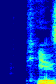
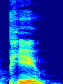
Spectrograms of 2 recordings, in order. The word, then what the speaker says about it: Pugh: I don't know how to pronounce his last name. Poe, I'm going to say. P-U-G-H. – Pugh. – Sound like, oh, Pugh? Mm-hmm. Okay. Greg Pugh.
